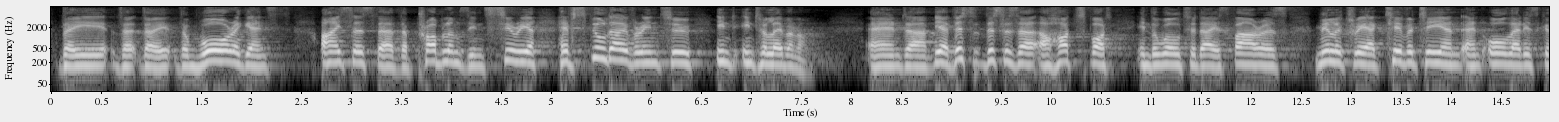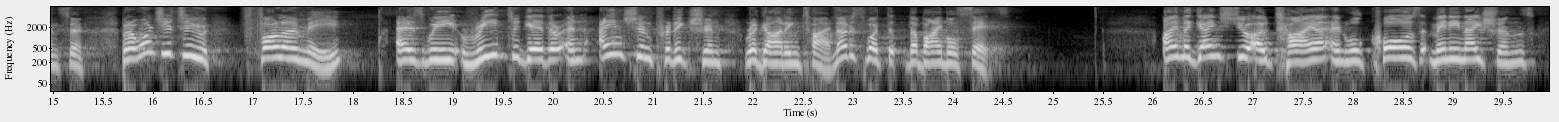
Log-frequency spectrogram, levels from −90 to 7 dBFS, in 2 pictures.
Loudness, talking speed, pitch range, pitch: -14 LUFS, 150 wpm, 175-245 Hz, 210 Hz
